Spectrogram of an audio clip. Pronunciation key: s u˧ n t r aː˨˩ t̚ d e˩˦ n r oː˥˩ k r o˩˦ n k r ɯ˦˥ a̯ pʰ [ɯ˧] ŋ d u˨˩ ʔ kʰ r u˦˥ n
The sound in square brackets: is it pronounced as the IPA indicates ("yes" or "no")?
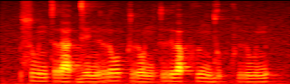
yes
